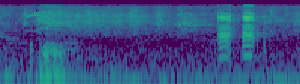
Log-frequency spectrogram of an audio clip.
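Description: Two short, shrill calls about a second and a half in from yellow-chevroned parakeets in the distance, the kind of call that often warns of a hawk nearby.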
